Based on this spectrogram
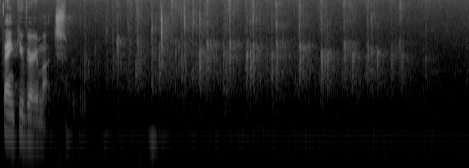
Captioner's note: audience applauding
